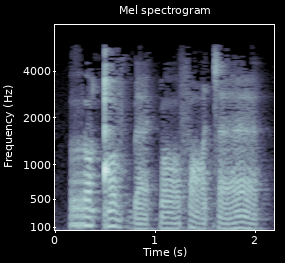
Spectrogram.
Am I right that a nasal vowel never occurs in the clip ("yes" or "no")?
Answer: yes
